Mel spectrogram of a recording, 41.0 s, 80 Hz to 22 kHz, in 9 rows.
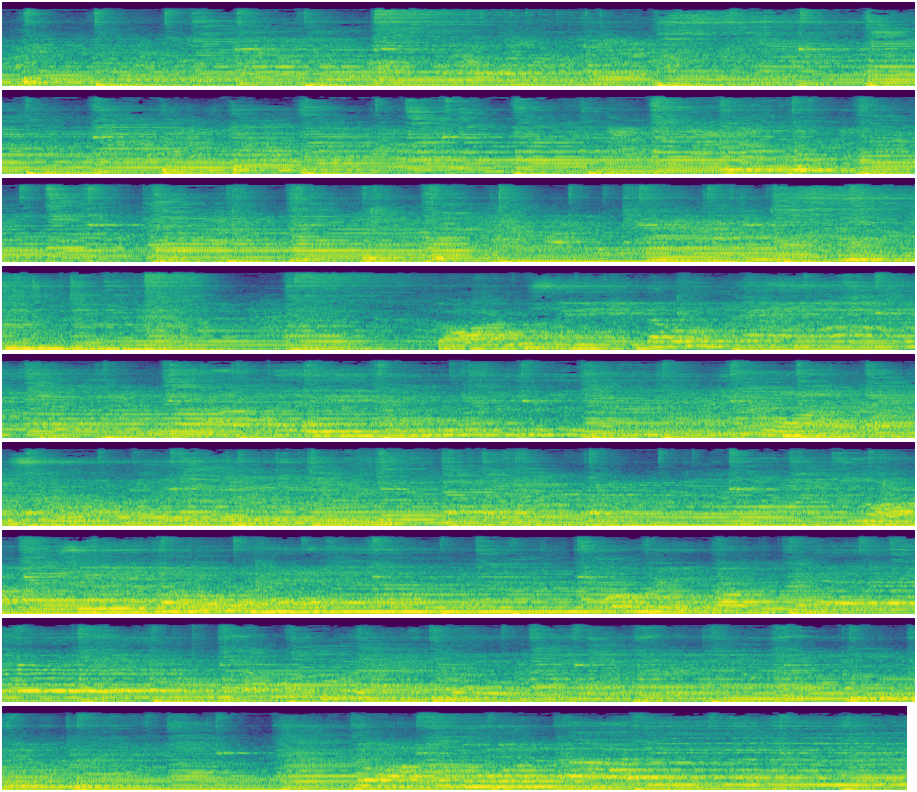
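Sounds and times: guitar: 0:00.0 - 0:41.0
held bass notes: 0:00.0 - 0:41.0
person singing: 0:15.7 - 0:41.0.

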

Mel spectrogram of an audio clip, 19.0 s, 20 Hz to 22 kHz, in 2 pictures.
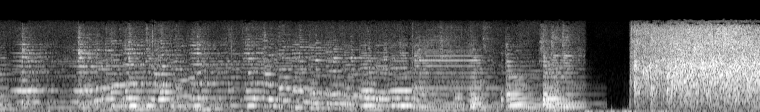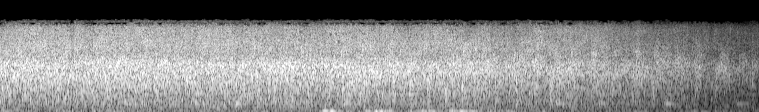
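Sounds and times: audience applause: 0:07.9 - 0:18.9.

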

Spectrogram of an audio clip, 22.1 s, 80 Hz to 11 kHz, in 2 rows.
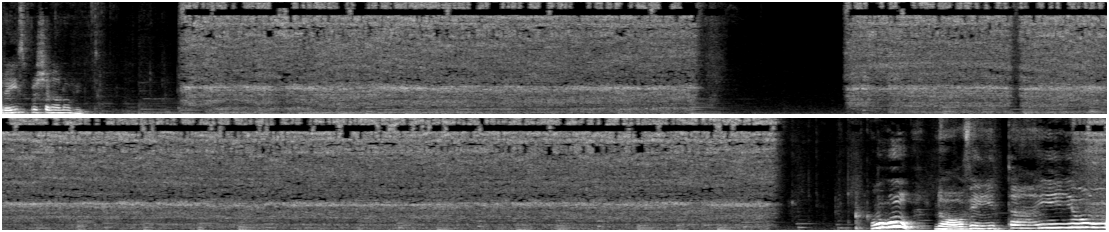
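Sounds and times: aerosol can spraying hiss: 0:01.8 - 0:07.0, 0:08.4 - 0:18.9.

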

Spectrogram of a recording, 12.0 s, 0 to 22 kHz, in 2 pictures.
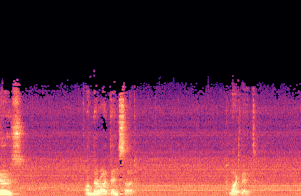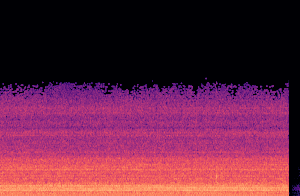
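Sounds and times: mains hum: 0:00.0 - 0:12.0
room tone hum and hiss: 0:00.0 - 0:12.0.

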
